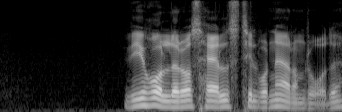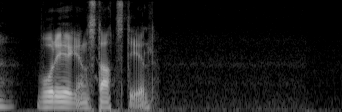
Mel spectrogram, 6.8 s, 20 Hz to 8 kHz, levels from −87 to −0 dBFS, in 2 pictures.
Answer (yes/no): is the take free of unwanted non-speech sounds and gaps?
yes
